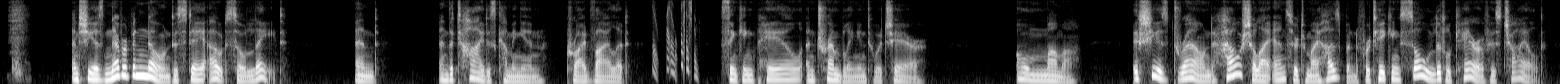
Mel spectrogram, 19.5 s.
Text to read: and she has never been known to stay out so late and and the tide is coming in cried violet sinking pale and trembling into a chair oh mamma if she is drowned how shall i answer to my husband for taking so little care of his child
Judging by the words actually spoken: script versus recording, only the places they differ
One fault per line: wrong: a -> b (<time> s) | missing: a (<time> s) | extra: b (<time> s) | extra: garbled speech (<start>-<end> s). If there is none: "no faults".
no faults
